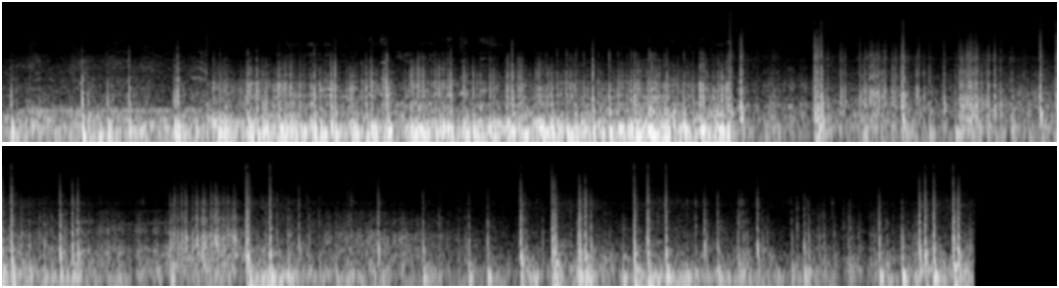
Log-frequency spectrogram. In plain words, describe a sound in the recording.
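Fireworks boom and crackle loudly nearby.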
